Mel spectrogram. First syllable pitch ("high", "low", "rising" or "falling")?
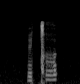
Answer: low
